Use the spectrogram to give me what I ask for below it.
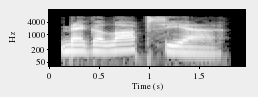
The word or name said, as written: megalopsia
